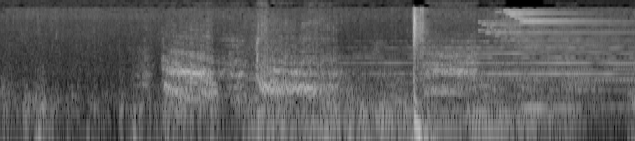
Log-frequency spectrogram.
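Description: Deep, rasping roars of a fierce tiger swell twice over steady rain and rumbling thunder, followed by a sharp crack and a lingering low rumble. Loud, with no one speaking.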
